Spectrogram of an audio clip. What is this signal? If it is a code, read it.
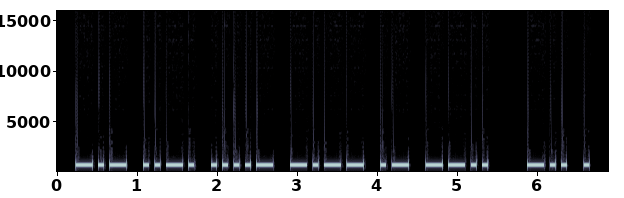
Morse code, heard as a keyed tone, about 17 wpm, 700 Hz. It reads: KF4YAZ DE
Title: USA Callsign DE Callsign 17wpm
